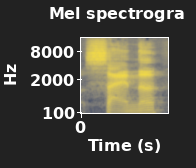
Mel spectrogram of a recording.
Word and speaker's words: 千: us in Japanese because, as we have seen, it's pronounced sen.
